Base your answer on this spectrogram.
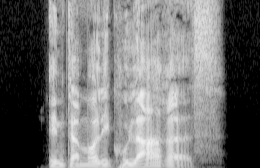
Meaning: strong/mixed nominative/accusative neuter singular of intermolekular
- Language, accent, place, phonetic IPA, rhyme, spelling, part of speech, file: German, Germany, Berlin, [ˌɪntɐmolekuˈlaːʁəs], -aːʁəs, intermolekulares, adjective, De-intermolekulares.ogg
